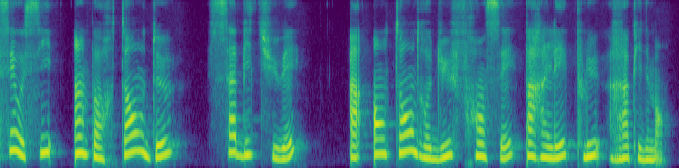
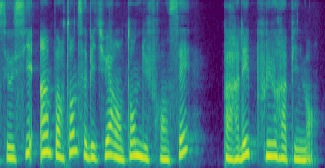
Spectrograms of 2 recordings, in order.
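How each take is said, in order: First: The sentence is spoken at a slow pace. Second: The sentence is spoken at a fast pace.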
